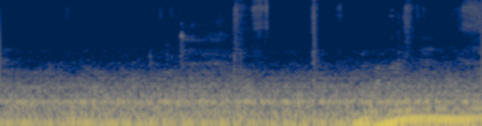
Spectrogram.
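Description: Steady low rumble of a vehicle engine running, with a hum that rises in pitch about three seconds in and then holds. Light rustling of a satin head scarf being adjusted by hand.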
